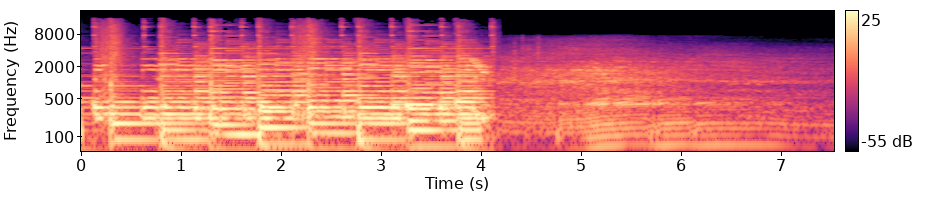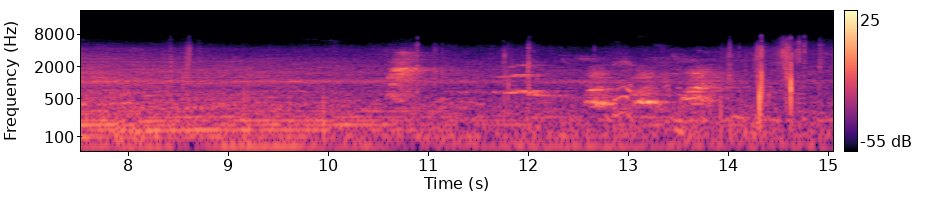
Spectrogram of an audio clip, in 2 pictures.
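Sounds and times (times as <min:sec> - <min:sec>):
intro jingle: 0:00.0 - 0:04.2.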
